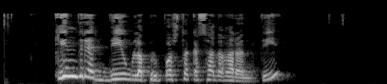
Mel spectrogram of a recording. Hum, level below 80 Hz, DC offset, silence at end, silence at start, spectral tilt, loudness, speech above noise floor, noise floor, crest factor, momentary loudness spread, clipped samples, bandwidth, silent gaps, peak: none; -66 dBFS; under 0.1%; 1.05 s; 0.55 s; -2.5 dB/octave; -20 LUFS; 34 dB; -54 dBFS; 18 dB; 14 LU; under 0.1%; 11.5 kHz; none; -4 dBFS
